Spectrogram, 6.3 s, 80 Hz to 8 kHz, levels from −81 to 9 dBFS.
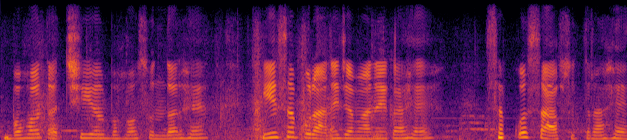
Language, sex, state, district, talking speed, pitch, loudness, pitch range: Hindi, female, Rajasthan, Jaipur, 160 wpm, 200 Hz, -18 LUFS, 190-225 Hz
